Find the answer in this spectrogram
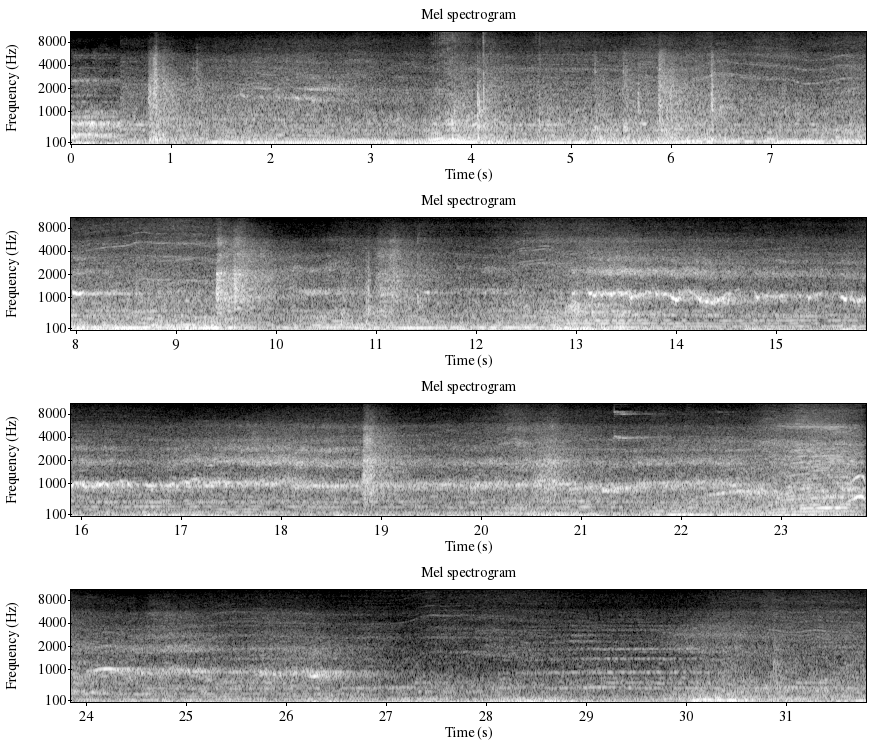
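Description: Bajaj Pulsar stunt motorcycles running and revving on a concrete arena floor, with tyres squealing through the middle of the stretch and the engine note rising sharply a little past two-thirds of the way in.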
